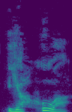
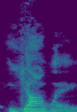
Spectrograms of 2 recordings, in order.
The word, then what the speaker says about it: Yahuah: of the Most High, which is again pronounced Yahuah, using the ancient means of pronunciation without the modern mechanisms of modern Hebrew's vowel pointing. Otherwise, you may see Yahweh or other variations.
